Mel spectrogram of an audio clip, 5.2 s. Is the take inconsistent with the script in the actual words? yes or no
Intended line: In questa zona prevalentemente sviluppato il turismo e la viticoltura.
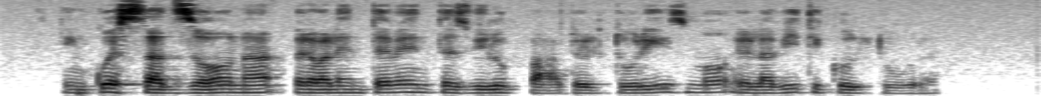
no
